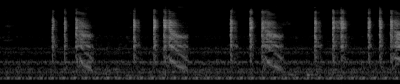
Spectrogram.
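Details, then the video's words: Long-tailed shrike, cendet, meant to make birds sing: sharp clicks mixed with harsh descending rasping squawks in short bursts, over a steady hum. "Pancingan Burung Cendet supaya gacor"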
